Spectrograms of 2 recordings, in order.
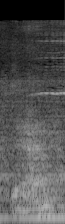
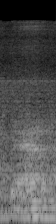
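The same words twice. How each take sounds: Both takes have the same delivery.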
